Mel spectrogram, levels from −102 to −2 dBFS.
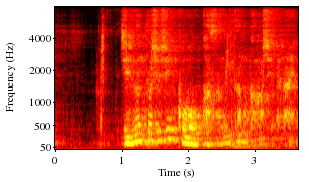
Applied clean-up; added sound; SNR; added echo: neural separator model SepFormer DNS4.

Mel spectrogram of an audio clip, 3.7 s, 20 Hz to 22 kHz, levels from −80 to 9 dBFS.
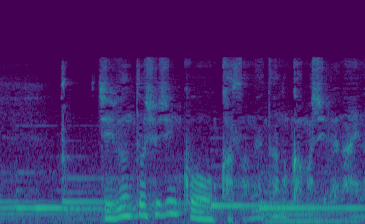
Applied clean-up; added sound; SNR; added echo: none; none; none; none.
